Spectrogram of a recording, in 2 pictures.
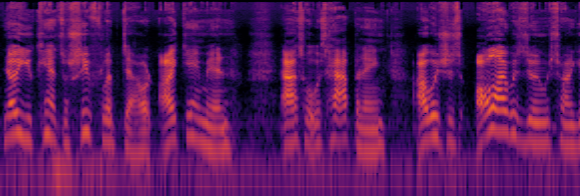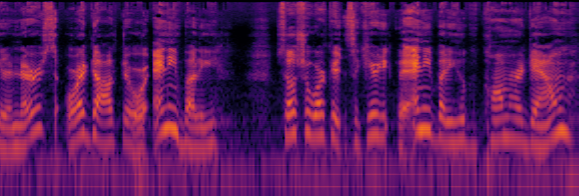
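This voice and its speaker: A woman's voice: mid-range voice, expressive, fairly quick, fairly bright tone. A woman in her forties, upset and indignant, venting straight to her followers in a video and cursing now and then. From United States. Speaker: vlogger.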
